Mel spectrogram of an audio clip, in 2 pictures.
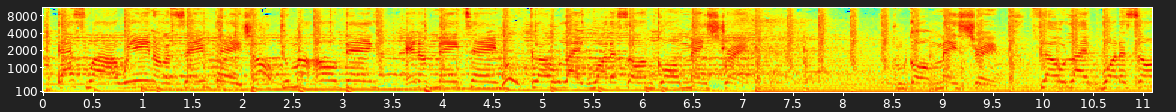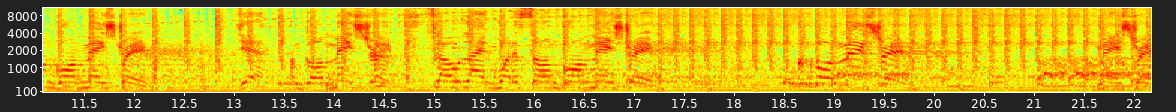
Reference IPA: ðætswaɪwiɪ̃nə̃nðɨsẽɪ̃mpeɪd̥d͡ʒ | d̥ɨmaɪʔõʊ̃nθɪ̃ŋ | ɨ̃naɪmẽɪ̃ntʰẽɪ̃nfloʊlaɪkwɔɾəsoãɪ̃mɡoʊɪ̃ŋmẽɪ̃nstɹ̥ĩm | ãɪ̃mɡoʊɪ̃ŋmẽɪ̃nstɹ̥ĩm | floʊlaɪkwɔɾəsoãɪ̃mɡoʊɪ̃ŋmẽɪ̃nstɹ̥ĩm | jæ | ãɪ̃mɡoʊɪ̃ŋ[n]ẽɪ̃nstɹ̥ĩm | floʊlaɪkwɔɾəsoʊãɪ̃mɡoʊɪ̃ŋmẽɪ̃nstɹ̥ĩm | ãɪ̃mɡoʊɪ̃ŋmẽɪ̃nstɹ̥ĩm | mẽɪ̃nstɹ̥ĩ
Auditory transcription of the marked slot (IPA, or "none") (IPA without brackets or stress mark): m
